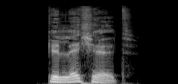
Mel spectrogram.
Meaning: past participle of lächeln
- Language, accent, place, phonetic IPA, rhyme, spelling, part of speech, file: German, Germany, Berlin, [ɡəˈlɛçl̩t], -ɛçl̩t, gelächelt, verb, De-gelächelt.ogg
